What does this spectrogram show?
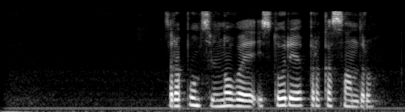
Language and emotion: Russian, neutral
